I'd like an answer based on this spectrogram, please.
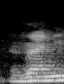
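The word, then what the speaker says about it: wrangling: Next word है रैंगलिंग, रैंगलिंग में W silent है, झगड़ालू लड़ाकों को बोलते हैं रैंगलिंग, क्या बोलते हैं रैंगलिंग।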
